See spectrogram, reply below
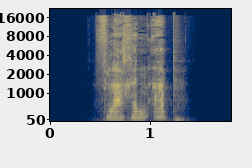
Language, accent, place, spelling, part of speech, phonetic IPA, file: German, Germany, Berlin, flachen ab, verb, [ˌflaxn̩ ˈap], De-flachen ab.ogg
- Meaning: inflection of abflachen: 1. first/third-person plural present 2. first/third-person plural subjunctive I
